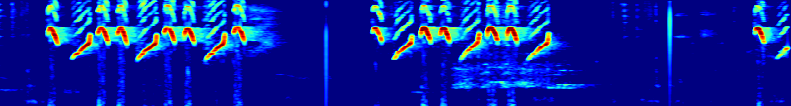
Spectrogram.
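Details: Great tit song used as a lure to get other birds singing: a rapid run of paired notes, each a rising sweep followed by a high clipped note, repeated about every half second in two bursts separated by a pause.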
